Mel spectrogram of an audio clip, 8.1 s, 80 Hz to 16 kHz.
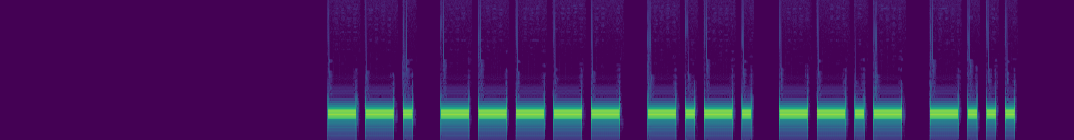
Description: Morse code, heard as a keyed tone, about 17 wpm, 700 Hz. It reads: G0CQB
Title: DXCC-100 Call Signs - 5 Characters - Repeated 2x - 17wpm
